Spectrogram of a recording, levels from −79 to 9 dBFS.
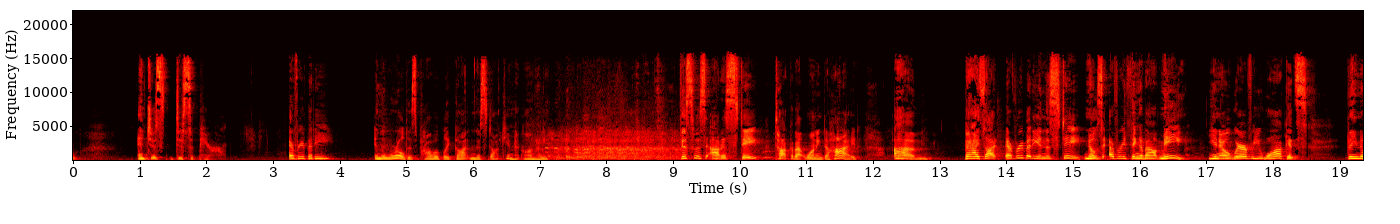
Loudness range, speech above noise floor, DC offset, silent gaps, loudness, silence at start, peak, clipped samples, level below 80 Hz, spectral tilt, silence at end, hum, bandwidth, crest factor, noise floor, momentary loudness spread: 9 LU; 38 dB; under 0.1%; none; -23 LUFS; 0 s; -4 dBFS; under 0.1%; -60 dBFS; -4 dB/octave; 0 s; none; 16 kHz; 20 dB; -60 dBFS; 13 LU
